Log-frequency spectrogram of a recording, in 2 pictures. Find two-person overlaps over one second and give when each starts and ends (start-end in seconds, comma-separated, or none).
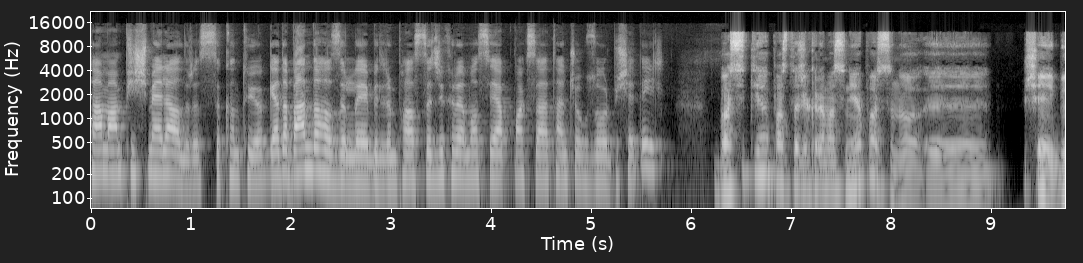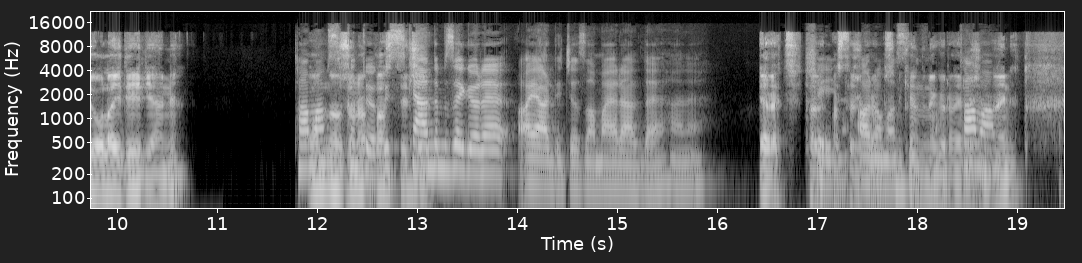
11.9-13.2, 16.9-18.9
